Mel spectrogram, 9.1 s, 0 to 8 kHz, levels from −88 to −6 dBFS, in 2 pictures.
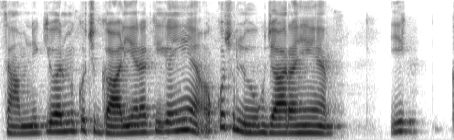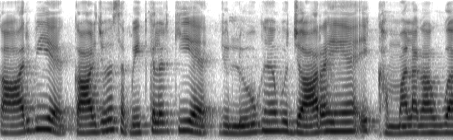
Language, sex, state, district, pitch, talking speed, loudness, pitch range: Hindi, male, Bihar, Lakhisarai, 170 Hz, 245 wpm, -17 LUFS, 160-195 Hz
